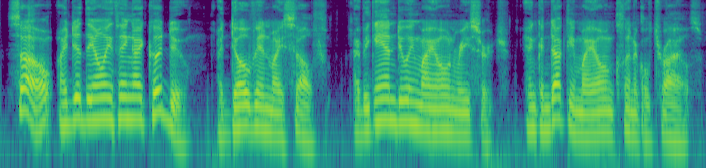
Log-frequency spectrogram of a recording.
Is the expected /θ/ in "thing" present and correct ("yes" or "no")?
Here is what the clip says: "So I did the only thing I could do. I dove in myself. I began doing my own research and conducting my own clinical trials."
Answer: yes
